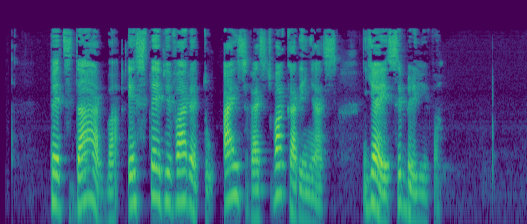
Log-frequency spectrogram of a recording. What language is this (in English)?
Latvian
